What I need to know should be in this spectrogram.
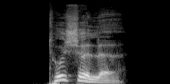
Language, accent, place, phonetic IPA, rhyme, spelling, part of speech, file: German, Germany, Berlin, [ˈtʊʃələ], -ʊʃələ, tuschele, verb, De-tuschele.ogg
- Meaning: inflection of tuscheln: 1. first-person singular present 2. first-person plural subjunctive I 3. third-person singular subjunctive I 4. singular imperative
